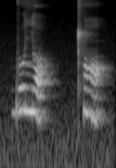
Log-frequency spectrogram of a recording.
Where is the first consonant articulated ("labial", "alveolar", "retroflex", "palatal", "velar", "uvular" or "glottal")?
velar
